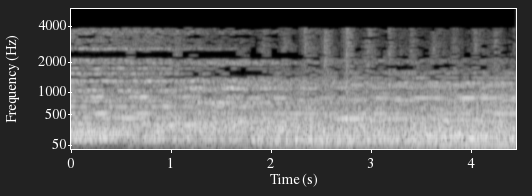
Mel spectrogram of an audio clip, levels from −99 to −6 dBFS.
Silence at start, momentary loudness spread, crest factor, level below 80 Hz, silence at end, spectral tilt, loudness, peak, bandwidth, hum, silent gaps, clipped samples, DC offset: 0 s; 3 LU; 14 dB; -36 dBFS; 0 s; -12 dB/octave; -22 LUFS; -8 dBFS; 4.1 kHz; none; none; under 0.1%; under 0.1%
